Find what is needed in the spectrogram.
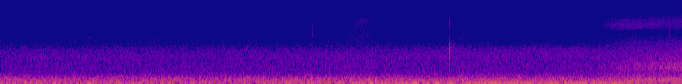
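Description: Wind buffeting the microphone: a steady low rumble, with a faint click near seven seconds in.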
